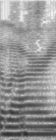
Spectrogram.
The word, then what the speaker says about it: Zandalar: Zandalai, I guess is how it's pronounced. – Zandalar, yeah.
